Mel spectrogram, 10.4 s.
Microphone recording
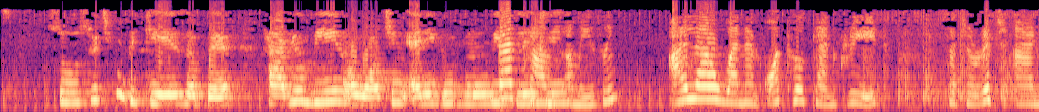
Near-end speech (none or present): present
